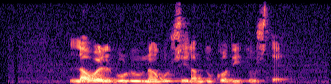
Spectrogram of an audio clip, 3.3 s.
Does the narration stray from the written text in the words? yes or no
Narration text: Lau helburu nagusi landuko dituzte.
no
